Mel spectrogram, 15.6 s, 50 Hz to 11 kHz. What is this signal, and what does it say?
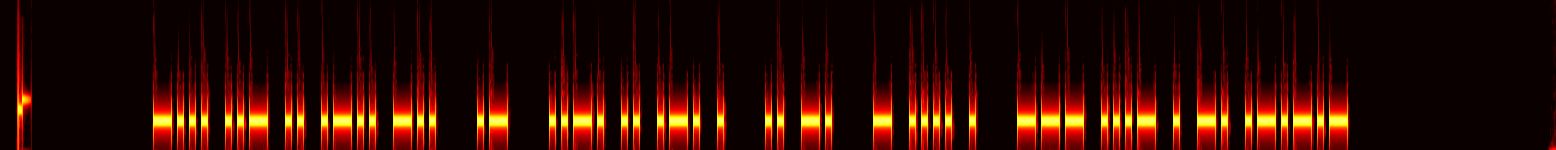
Morse code, heard as a keyed tone, about 20 wpm, 700 Hz. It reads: BUILD A FIRE IN THE OVEN.
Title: Sentences from Top 1000 Words - Review Part 4 - 20wpm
